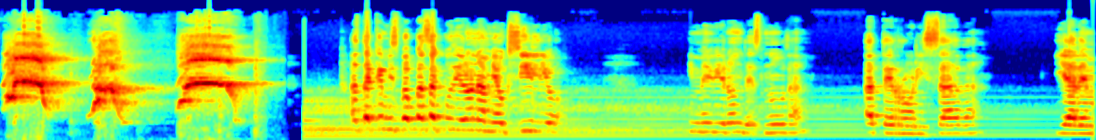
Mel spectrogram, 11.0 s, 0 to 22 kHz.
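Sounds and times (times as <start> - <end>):
woman screaming shrilly while showering: 0.0 - 2.6
speech: 3.6 - 5.8, 7.0 - 9.9, 10.6 - 10.9.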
